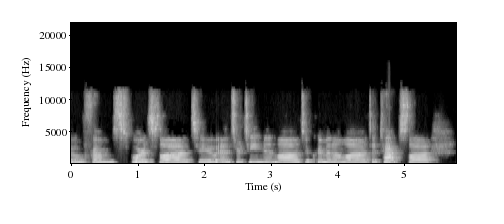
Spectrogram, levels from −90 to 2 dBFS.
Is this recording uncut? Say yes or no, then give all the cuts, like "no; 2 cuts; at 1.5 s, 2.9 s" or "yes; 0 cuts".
yes; 0 cuts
